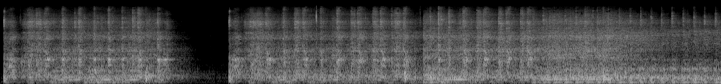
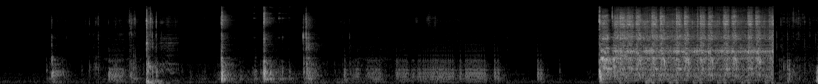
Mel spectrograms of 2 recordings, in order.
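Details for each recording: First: 1998 Aprilia Leonardo 125 scooter, long stored outside, after battery replacement and carburettor cleaning: fast, even buzzing from the single-cylinder engine, steady after a brief dip; it runs healthy. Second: 1998 Aprilia Leonardo 125 scooter after carburettor cleaning and new battery: scattered clicks then a short burst of steady starter cranking without catching while the fuel pump fills the empty float bowl. Cranking, no start.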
